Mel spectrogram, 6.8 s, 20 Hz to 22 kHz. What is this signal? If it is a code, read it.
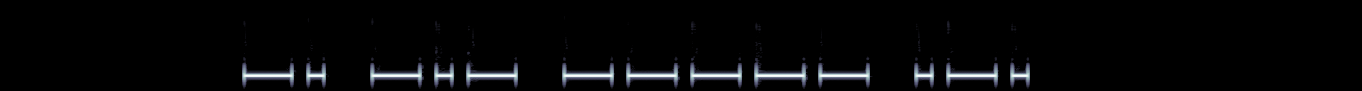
Morse code, heard as a keyed tone, about 15 wpm, 700 Hz. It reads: NK0R
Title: USA Call Signs - 4 Characters - Repeated 2x - 15wpm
